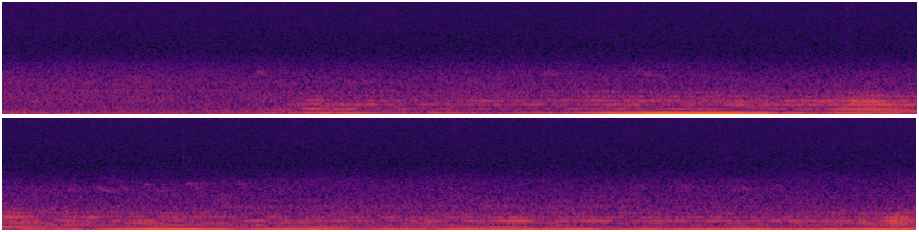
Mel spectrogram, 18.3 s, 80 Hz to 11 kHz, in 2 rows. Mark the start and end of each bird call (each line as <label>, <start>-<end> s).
American Crow (Corvus brachyrhynchos), 2.4-2.9 s
American Crow (Corvus brachyrhynchos), 5.2-7.0 s
American Crow (Corvus brachyrhynchos), 9.6-11.9 s
American Crow (Corvus brachyrhynchos), 15.3-17.1 s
